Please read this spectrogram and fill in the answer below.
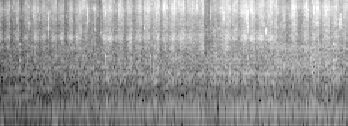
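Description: Steel wool scourer scrubbing the shell of a mud crab under running tap water: quick, repeated scraping strokes over the steady hiss of the water stream, growing louder. It is mud being scrubbed out of the crab's edges.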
